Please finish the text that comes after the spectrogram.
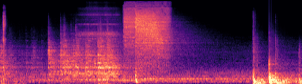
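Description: In the Monstrum game a spray bursts out in a loud hissing blast lasting about a second, followed by a fading tail and sharp thuds near the end.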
